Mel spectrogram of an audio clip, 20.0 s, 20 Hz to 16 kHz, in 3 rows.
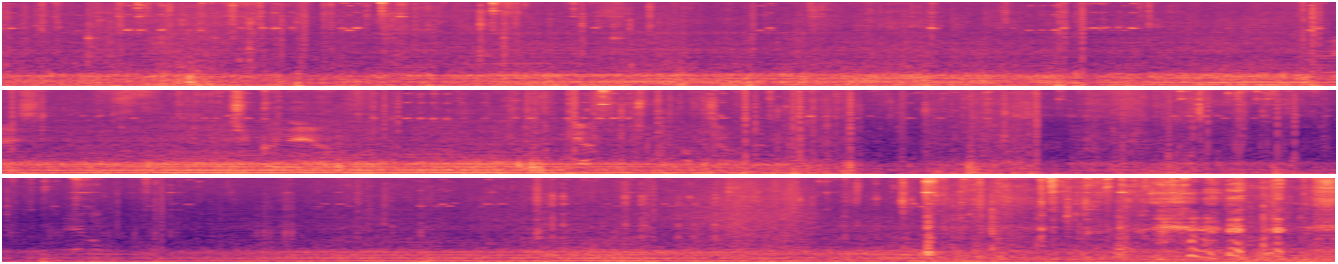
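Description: Jeep Cherokee XJ's 2.1 L four-cylinder turbodiesel heard from inside the cab, pulling under load. It grows louder for a few seconds, eases off suddenly about halfway through, then builds again. Occasional sharp knocks come from the vehicle jolting over rough ground.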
